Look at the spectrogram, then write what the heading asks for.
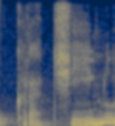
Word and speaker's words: Cratino: Ou Cratino, dependendo da pronúncia em grego antigo, mas sempre de uma maneira elogiosa e respeitosa, né?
